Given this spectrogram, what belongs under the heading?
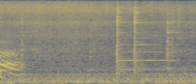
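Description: Onions frying in plenty of hot oil in a home kitchen pan, a steady close broadband sizzle with a few sharp clinks of a stirring spoon against the pan near the middle and end.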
